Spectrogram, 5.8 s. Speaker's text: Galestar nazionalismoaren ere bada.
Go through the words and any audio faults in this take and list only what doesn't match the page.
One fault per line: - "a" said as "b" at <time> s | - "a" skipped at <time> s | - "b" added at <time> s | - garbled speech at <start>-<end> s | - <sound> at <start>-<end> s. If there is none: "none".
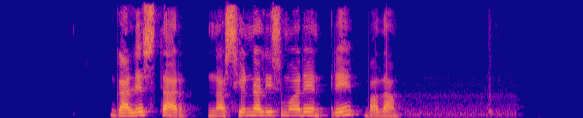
- whoosh at 4.9-5.0 s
